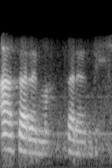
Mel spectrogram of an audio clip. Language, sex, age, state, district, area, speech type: Telugu, female, 30-45, Andhra Pradesh, Kadapa, urban, conversation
